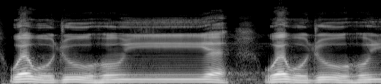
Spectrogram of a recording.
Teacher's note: هاء ضمتين مع الادغام بغنه في الياء المفتوحه لان الياء من حروف كلمه ينمو ووجوه يا ووجوه ووجوه يا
